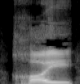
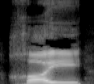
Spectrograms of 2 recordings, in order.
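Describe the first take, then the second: The two takes are said the same way.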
